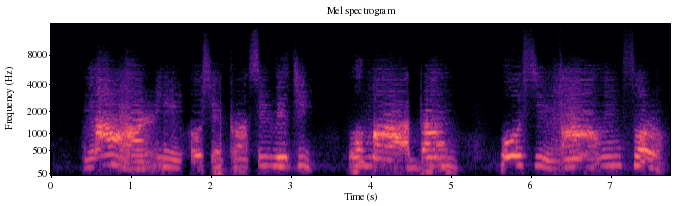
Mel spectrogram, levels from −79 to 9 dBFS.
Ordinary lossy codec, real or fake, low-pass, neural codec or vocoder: none; fake; 14.4 kHz; codec, 44.1 kHz, 0.9 kbps, DAC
